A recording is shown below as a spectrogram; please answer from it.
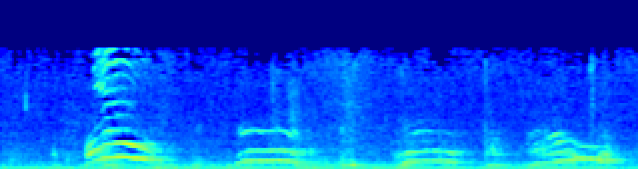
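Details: A mother cat meows softly, asking for help to bring her tiny kittens into the nest; four short meows come about a second apart, the first the loudest, over a faint low background hum.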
